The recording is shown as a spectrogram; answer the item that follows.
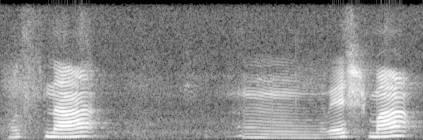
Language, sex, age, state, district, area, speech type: Tamil, female, 45-60, Tamil Nadu, Krishnagiri, rural, spontaneous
